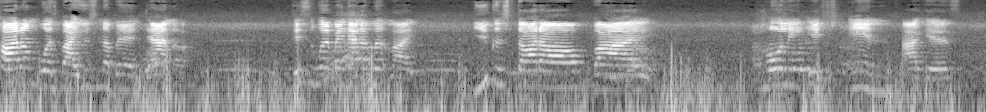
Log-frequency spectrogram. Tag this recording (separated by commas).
Speech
